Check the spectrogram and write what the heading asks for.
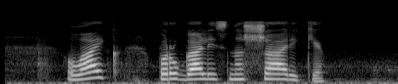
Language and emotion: Russian, neutral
